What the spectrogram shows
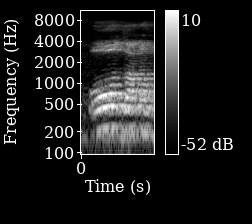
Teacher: নাবাচক না বোধক যদি অ হয় তাহলে সেখানে অ এর উচ্চারণ পরিবর্তন হবে না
